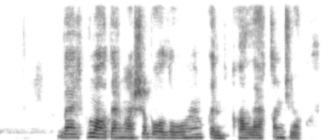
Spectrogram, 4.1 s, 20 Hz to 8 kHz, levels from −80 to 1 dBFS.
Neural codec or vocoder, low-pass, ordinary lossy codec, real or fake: codec, 16 kHz, 4 kbps, FreqCodec, larger model; none; none; fake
